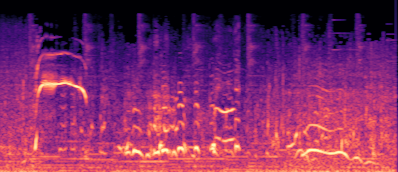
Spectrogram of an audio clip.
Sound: children scream and laugh

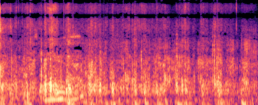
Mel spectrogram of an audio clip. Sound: clip-clop clip-clop clip-clop clip-clop; clip-clop clip clop; clip-clop clip-clop clip-clop clip-clop

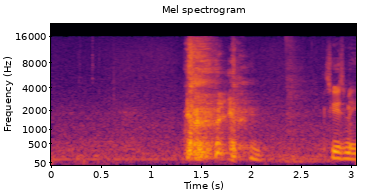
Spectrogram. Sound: coughs

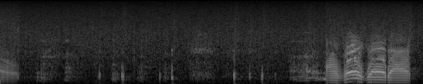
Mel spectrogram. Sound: Murrow, laughing

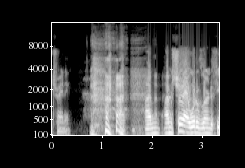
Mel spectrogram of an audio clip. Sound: laughs

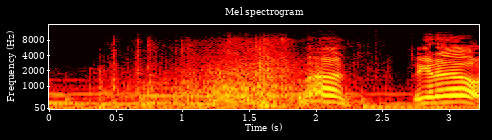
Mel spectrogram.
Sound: door opening

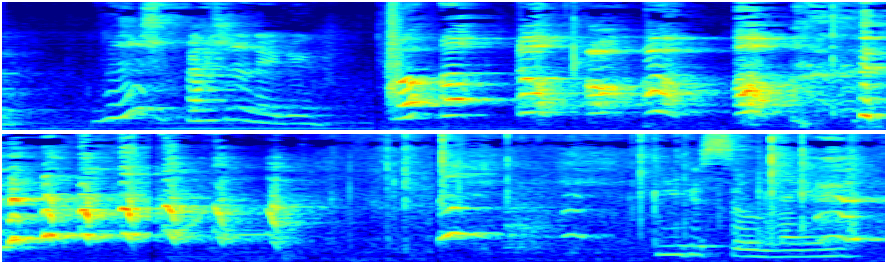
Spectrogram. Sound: laughs

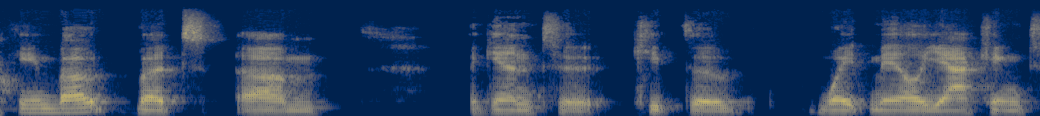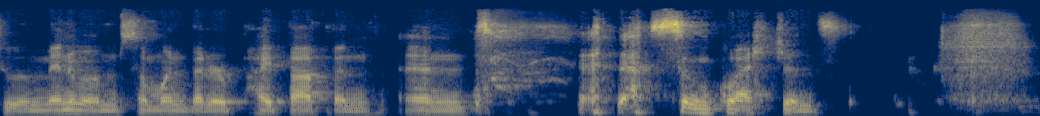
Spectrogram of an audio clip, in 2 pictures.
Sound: laughs

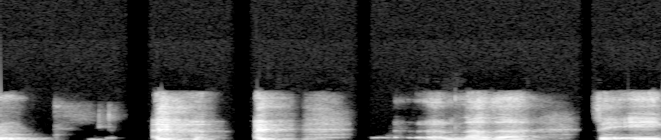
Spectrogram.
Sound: Eckhart clearing throat and coughing

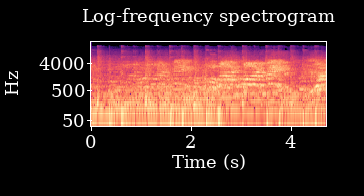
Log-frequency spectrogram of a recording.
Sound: group Cheering

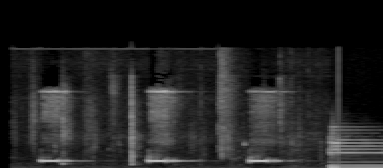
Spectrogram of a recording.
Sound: countdown beeps

